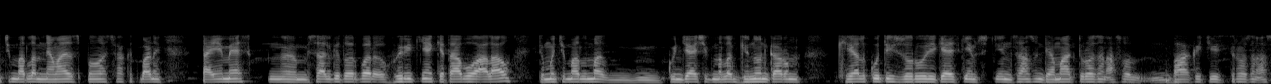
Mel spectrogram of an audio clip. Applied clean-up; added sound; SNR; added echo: none; none; none; none.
